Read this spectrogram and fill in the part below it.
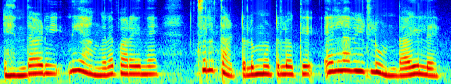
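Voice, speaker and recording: A woman voicing a husband abroad who argues defensively and tries to calm his wife in a storybook tale. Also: on the high side, moderate pace, breathy edge. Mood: placating.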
